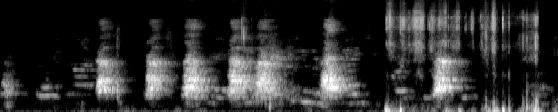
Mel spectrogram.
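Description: A pet dog barks repeatedly indoors, a rapid run of sharp, close yips and barks with whimpering notes, while people talk over it near the end.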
